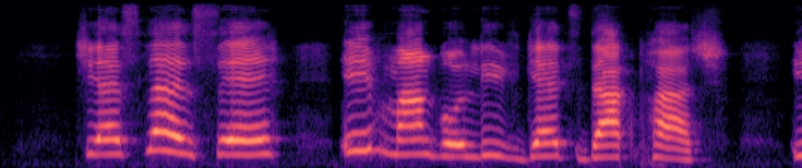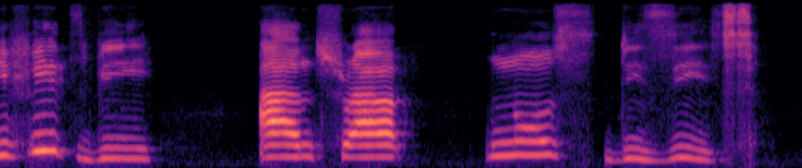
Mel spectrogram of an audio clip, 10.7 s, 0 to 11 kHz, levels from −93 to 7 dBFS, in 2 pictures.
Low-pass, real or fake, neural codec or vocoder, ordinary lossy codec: 9.9 kHz; fake; codec, 24 kHz, 6 kbps, HILCodec; none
